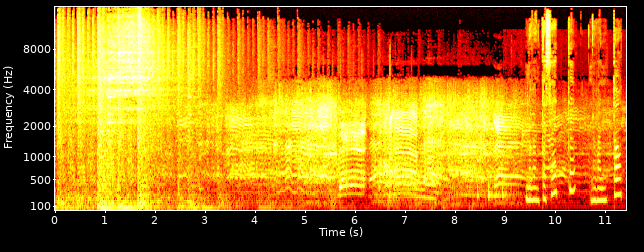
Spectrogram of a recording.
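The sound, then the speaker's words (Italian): A flock of sheep bleats nearly nonstop, many wavering calls overlapping, with a few separate, clearer bleats standing out toward the end, as the sheep are counted and called to line up one by one after a day at pasture, in cold weather. “Su, venite qui in fila, una per una. Lo so che siete stanche anche voi.”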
